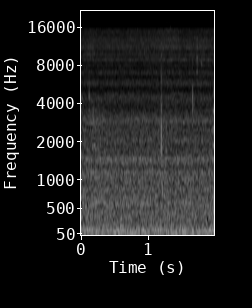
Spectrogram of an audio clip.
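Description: Steady low room hum, with two faint light clicks about a second in and near the end as a silicone mold and its cast plastic pieces are handled.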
